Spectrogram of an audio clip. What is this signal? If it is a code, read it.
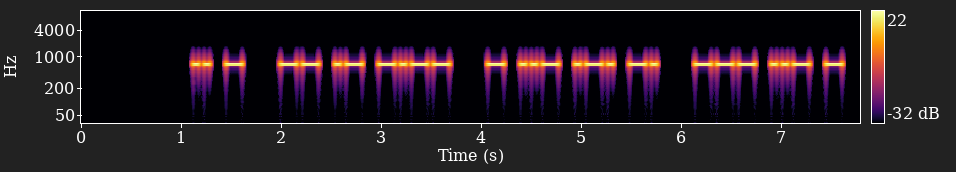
Morse code, heard as a keyed tone, about 22 wpm, 700 Hz. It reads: IT MAY TURN OUT
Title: Sentences from Top 400 Words 22wpm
